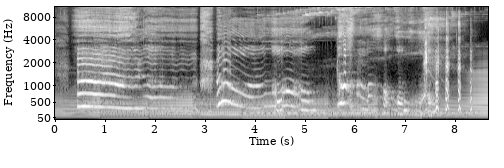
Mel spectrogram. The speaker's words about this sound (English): Oh no, that was whale noise. All the whales are here. Back to the sea, whales. Back to the sea.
